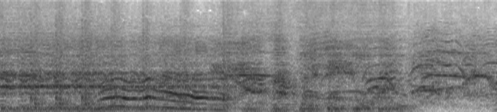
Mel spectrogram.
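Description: Church congregation shouting praise, several voices crying out and overlapping, with music underneath.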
